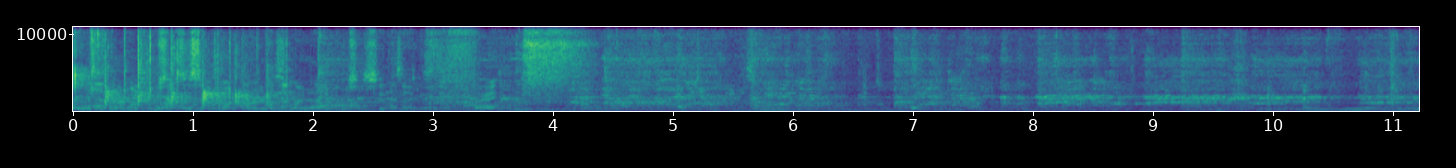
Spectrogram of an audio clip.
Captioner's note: applause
